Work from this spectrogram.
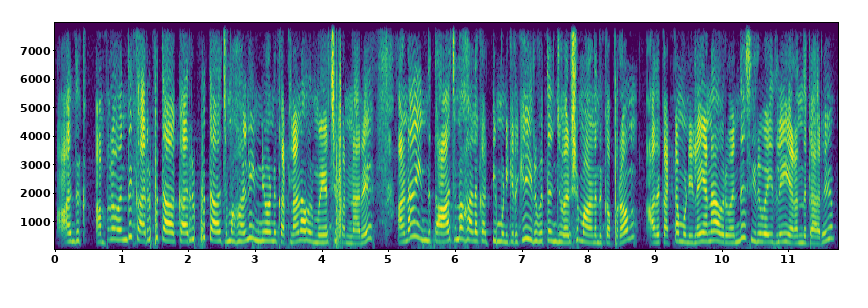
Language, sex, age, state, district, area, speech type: Tamil, female, 18-30, Tamil Nadu, Coimbatore, rural, spontaneous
